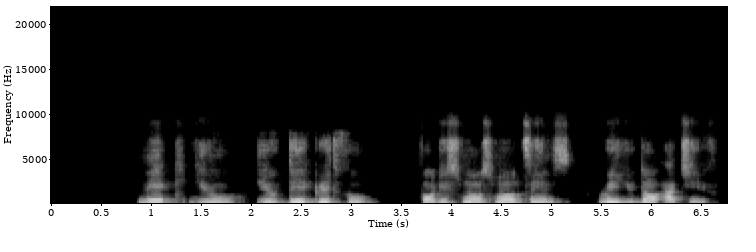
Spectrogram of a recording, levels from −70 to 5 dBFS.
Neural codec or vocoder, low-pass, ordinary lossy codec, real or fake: codec, 16 kHz in and 24 kHz out, 1.1 kbps, FireRedTTS-2 codec; 9.9 kHz; Opus, 24 kbps; fake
